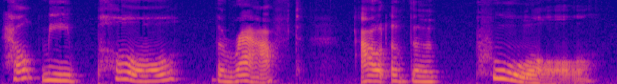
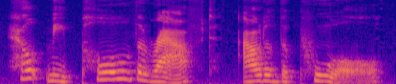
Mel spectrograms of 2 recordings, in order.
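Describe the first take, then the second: First: The sentence is spoken very slowly. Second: The sentence is spoken a bit faster. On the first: "very slowly the first time" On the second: "a little bit faster the second time"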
